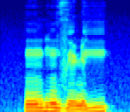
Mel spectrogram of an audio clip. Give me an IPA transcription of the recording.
ũ b ũ v e ɳ i

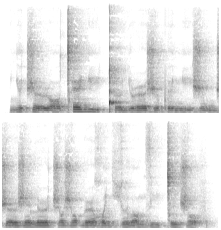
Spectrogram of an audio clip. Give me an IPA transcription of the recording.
ʎ ɘ t͡ʃ ə˞ ɹ ɔ ǀʰ ɛ ʎ i ǃʰ ɵ ʎ ɹ ə˞ ʒ ɵ pʼ ɘ ɲ i ʒ ʏ w n d͡ʒ ə˞ ʒ ɛ l ə˞ t͡ʃ ɔ ʒ ɔ b ə˞ ʁʷ ɛ ʎ ç ɵ l ɔ n z i ǀ ʏ ʎ ʒ ɔ f

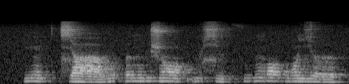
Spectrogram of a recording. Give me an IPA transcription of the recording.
j ẽ k t͡ɕ a v | ə ŋ ɨ ʒ ɔ̃ ʔ ḭ v ɕ ɨ ʔ θ ṳ ŋ ɔ b ɔ̃ ʑ ə

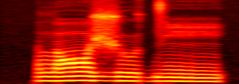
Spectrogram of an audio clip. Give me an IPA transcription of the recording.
l ɔ ʒ u d ĩ

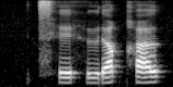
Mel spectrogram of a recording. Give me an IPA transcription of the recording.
t͡sʰ e h ʉ ɾ ə qʰ ə

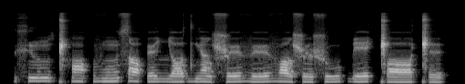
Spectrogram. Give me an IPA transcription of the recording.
xʲ ũː ǁʰ ɑ̃ ʔ v ũ s ɑ ʔ ø ʎ ɒ d ɡʲ ɑ̃ ʂ ø v ø v ɑ ʂ ø ʂ u ɓ e ǁ ɒː ǁ ɘ

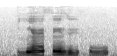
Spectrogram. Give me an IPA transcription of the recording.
ʎ æ̃ θ ẽ ð y h u

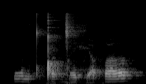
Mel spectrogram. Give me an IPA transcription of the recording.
w i t ǃ ʌ ɡ͡ǀ ɛ xʲ ɑ̰ qʷ ʌ

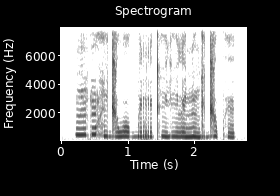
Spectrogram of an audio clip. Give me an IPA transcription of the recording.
ŋ ĩ˦ kʷ ũ˦ h i˨ d͡ʒ ʊ˨ w oː˨ ɡ͡b ɪ˨ r ɪ˨ kʰ i˨ j iː˨ l e˨ ɲ ĩ˨ ɡ i˨ d͡ʒ ʊ˦˨ pʰ ɪ˨

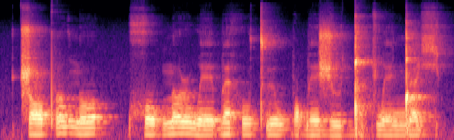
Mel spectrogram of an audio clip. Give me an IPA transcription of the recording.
ʈ͡ʂ ɔ pʼ ɤ w n o | x o b n ɤ ɹ w e b ɛ h u tʼ ʉ w b ɔ b e ʒ ɯ ɡ͡ǃ u c w e ŋ͡ǃ ɛ ç

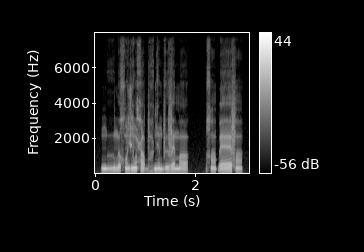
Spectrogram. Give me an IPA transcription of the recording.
ŋ ɯː m ø χ õ ʒ ũ ħ ɑ b ɑ̤ ɡ ẽ b ø v æ m ɑ | χ ɑ̃ ɓ æː f ɑ̃

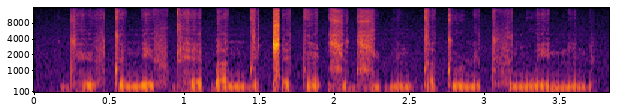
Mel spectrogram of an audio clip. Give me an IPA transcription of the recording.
dʱ ø f t ə n e f ɖʱ ɛ ɓ a n d ɛ ǁ ɛ t ɛ̃ ʔ ʑ o d ʑ y b ẽ b d a t u ɳ e t f ə n w e mʲ ɛ̃ b

